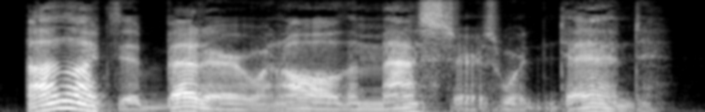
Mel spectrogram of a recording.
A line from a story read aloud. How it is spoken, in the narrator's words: Gaxar muttered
